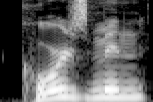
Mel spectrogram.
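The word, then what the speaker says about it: corpsman: actually no it would be coors man courseman coorsman so it's plural kind of i don't know it's that's weird it is spelled c-o-r-p-s-m-a-n i think that you could say corman but it's the pronunciation guy says coorsman so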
